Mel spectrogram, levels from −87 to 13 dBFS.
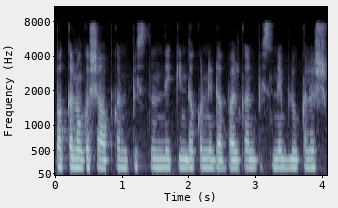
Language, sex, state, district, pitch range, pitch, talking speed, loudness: Telugu, female, Andhra Pradesh, Sri Satya Sai, 165-175 Hz, 170 Hz, 175 wpm, -17 LUFS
